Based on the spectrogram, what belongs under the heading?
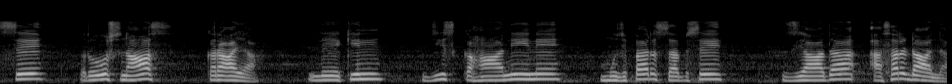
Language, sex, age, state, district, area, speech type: Urdu, female, 45-60, Bihar, Gaya, urban, spontaneous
